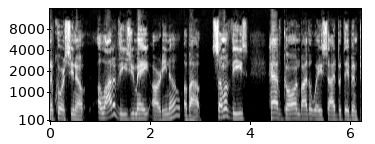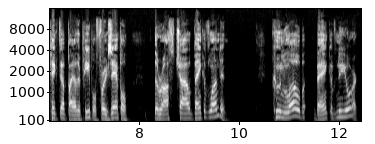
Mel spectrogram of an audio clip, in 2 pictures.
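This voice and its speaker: A man hosting a talk radio show, his voice sitting a touch high and sounding congested from a cold. He talks through a long monologue, reading passages aloud and stumbling over fillers and restarts, all caught on a dry, close recording with no room echo. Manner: reads quotes and lists aloud, with fillers and restarts.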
